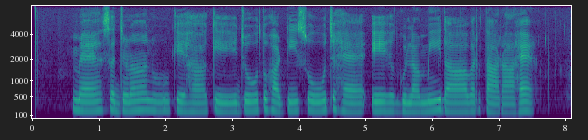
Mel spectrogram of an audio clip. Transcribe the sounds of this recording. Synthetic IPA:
mɛ̃ːsəd͡ʒɳãːnũːkɪɦaːkɪd͡ʒoːt̪ʊɦaːɖiːsoːt͡ʃɦɛːeɡʊlaːmiːd̪aːʋəɾt̪aːɾaːɦɛː

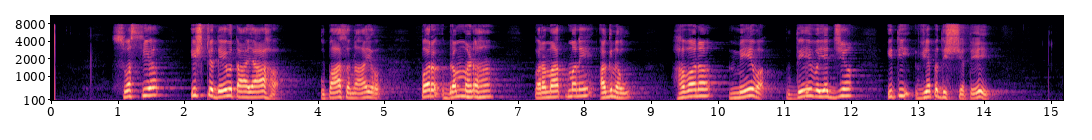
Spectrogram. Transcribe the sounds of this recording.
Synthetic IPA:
sʋɐsjɐ | iʂʈɐd̪eːʋɐt̪aːjaːɦɐ̰ | upaːsɐnaːjɐ | pɐɾbɾɐmːɦɐɳɐɦɐ̆ | pɐɾɐmaːt̪mɐneːɐɡnɐw | hɐʋɐnɐ | meːʋɐ | d̪eːʋɐjɐd͡ʒjɐ | it̪iʋjɐpɐd̪iʃjɐt̪eː

